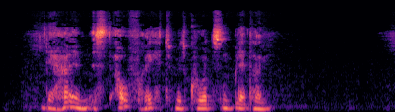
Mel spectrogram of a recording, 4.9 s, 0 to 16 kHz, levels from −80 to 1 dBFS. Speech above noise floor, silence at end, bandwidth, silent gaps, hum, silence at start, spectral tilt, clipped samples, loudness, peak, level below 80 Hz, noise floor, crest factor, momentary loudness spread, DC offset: 43 dB; 0 s; 11.5 kHz; none; none; 0.45 s; -3 dB/octave; under 0.1%; -20 LUFS; 0 dBFS; -60 dBFS; -65 dBFS; 24 dB; 15 LU; under 0.1%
